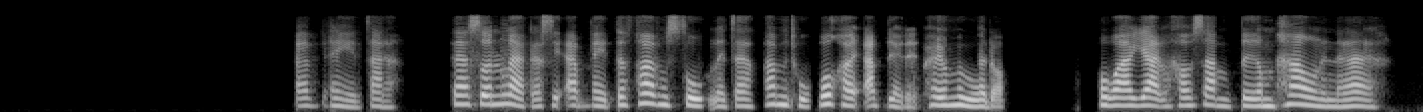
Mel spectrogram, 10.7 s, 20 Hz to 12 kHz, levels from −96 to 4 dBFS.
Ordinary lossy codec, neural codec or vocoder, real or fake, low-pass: none; codec, 16 kHz, 0.8 kbps, ZipCodec; fake; 7.2 kHz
